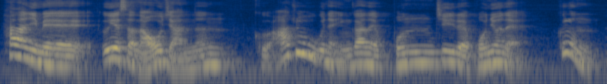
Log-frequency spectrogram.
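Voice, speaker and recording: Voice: medium pitch, sing-song, unhurried. A middle-aged pastor preaching a sermon at a Friday prayer meeting, repeating key words for emphasis.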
